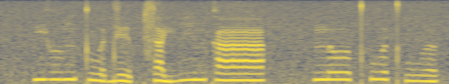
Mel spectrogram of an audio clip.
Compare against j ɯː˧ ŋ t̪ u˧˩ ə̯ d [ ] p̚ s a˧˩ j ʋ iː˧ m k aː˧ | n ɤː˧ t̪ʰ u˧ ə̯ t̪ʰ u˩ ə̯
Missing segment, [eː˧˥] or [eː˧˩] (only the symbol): eː˧˩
